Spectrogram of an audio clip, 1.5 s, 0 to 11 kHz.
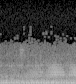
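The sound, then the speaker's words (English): A police cruiser car's engine hums steadily as it drives in steady rain after 1 a.m. during a manhunt, cruising the area between East 3rd and College Streets and Alameda and Figueroa; a continuous low rumble with an even tone and no voices. “For the first 30 minutes, Ben and I cruised the general area between East 3rd and College Streets and Alameda and Figueroa.”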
